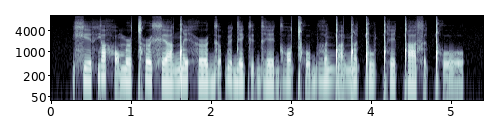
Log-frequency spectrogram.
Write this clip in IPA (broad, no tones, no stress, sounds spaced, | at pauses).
xʲ e f j ɐ h ɔ̰ m ə˞ ǀʰ ə˞ xʲ a ŋ͡ǃ e h ə˞ ɡʲ ɔ̰ ɓ ʏ d e kʲ ə̰ ɡʱ e ɡʱ ɔ ǀʰ o̰ bʱ ə ŋ͡ǃ a̰ ŋ͡ǃ ə ǃ u ǃʰ e ǃ a s ə̰ ǃʰ o̰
